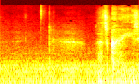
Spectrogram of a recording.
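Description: A woman's soft breathy whisper, brief and faint, with a short rising breathy sound near the end, over a low steady hum.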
